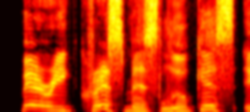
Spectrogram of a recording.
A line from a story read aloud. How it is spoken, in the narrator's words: exclaimed Jane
